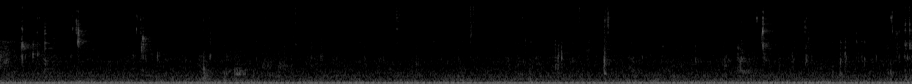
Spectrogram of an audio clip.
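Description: Close-miked chewing and mouth smacks of people eating soft food, with scattered small clicks, over a steady low hum.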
